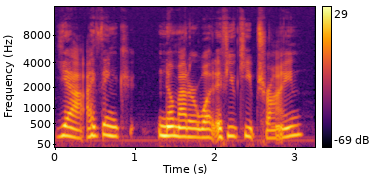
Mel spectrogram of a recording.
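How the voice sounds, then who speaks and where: A woman's voice: mid-range voice, fairly even intonation, a little slow, darkish tone, no echo. A woman speaking as an interview guest, telling her stories casually with a self-deprecating, lightly giggly manner. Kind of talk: casual conversational storytelling.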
